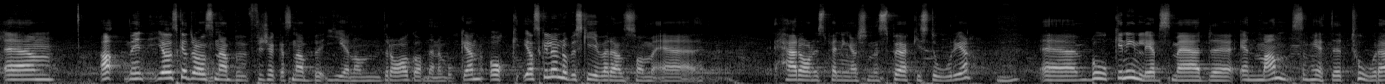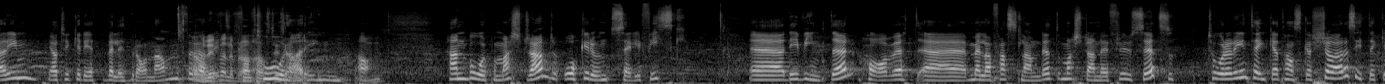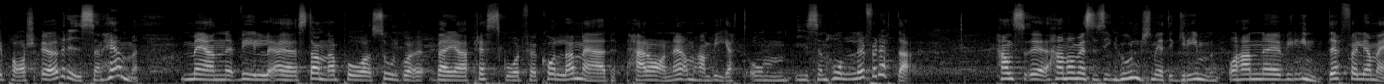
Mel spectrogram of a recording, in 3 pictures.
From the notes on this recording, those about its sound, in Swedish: Live på Bokmässan.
